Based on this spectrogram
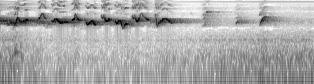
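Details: Blue-black grosbeak in brown plumage delivering a rapid two-second warble of tumbling, twisting whistled notes in the Paraná style, trailing off into a few soft, separate upswept chips.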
